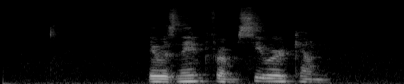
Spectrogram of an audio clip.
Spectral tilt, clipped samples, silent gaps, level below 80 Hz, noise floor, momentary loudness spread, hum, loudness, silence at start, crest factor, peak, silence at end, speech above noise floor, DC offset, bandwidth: -6 dB/octave; under 0.1%; none; -64 dBFS; -62 dBFS; 13 LU; none; -31 LUFS; 0.05 s; 18 dB; -16 dBFS; 0.75 s; 32 dB; under 0.1%; 16 kHz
